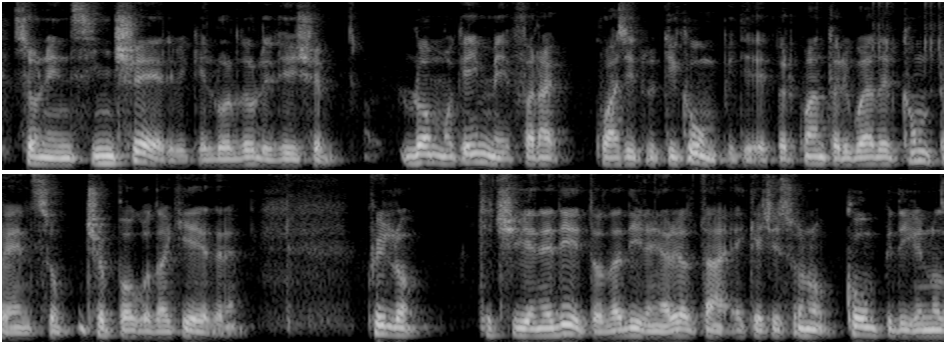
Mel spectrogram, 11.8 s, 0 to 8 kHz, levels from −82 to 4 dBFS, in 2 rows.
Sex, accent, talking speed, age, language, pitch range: male, native, 210 wpm, 50-69, Italian, 105-135 Hz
